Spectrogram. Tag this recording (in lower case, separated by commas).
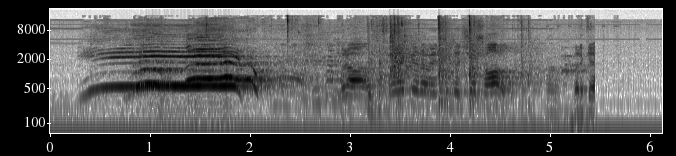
human voice, shout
